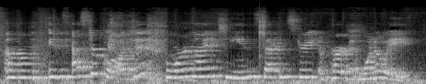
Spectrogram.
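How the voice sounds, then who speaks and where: A woman's voice: extremely high pitch, animated, normal speed. A woman playing a naive, flustered, fluttery schoolteacher in an old-time radio detective drama. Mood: coy. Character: ditzy, flustered female schoolteacher, chatty and naive. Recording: roomy, distant microphone, noticeable background noise.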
